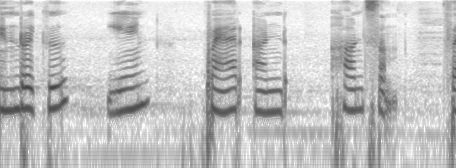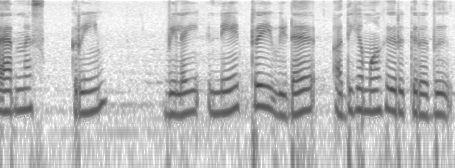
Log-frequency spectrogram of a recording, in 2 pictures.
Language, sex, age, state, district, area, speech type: Tamil, female, 45-60, Tamil Nadu, Ariyalur, rural, read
